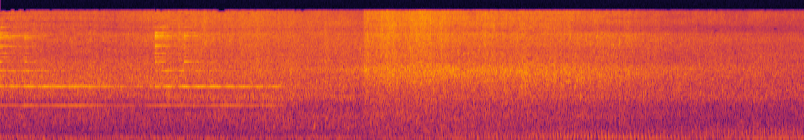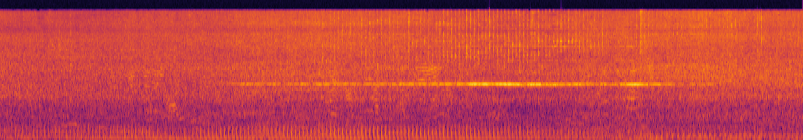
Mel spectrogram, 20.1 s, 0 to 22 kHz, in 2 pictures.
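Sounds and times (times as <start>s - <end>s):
motorbike engines humming: 0.0s - 4.6s, 5.3s - 20.0s
water splashing from wheels: 0.0s - 20.0s.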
